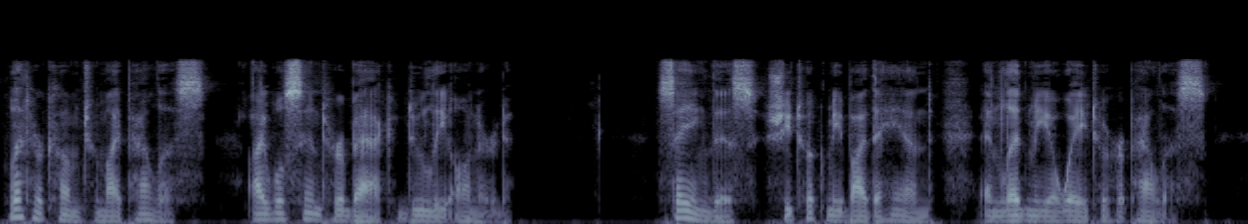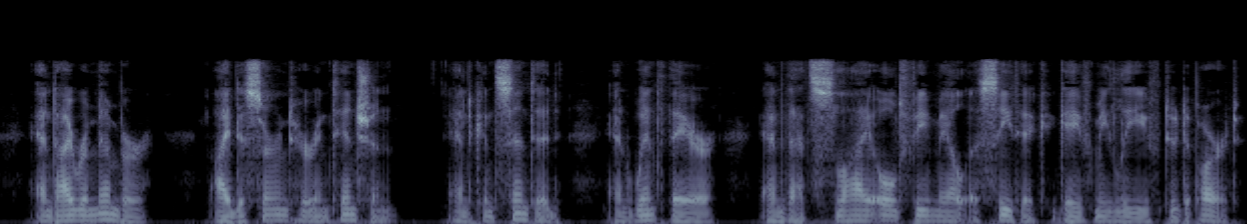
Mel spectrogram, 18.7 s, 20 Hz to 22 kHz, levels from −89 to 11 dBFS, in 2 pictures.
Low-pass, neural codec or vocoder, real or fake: 7.2 kHz; none; real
